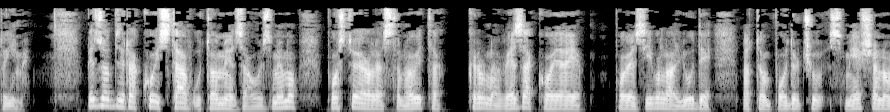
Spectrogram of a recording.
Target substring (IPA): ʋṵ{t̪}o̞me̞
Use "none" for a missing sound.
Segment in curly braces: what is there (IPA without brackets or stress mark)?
t̪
